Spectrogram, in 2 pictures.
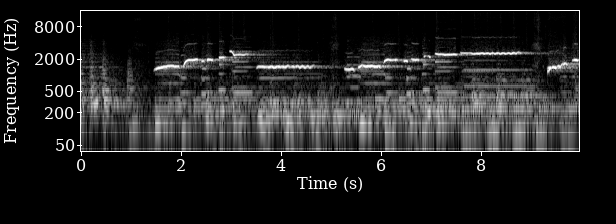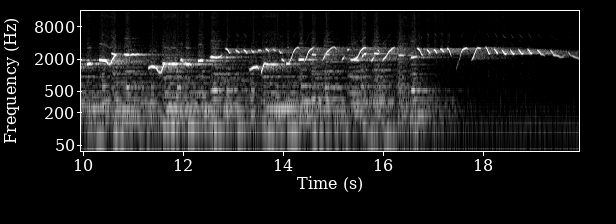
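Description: Someone whistles a lilting melody, the pure tones stepping and sliding between notes over a steady accompaniment, rising to a long high warble at the end.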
